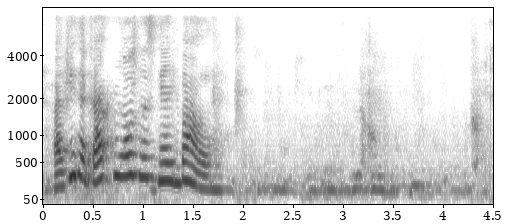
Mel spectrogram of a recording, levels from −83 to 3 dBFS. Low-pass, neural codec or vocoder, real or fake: 7.2 kHz; codec, 16 kHz, 2 kbps, FreqCodec, smaller model; fake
